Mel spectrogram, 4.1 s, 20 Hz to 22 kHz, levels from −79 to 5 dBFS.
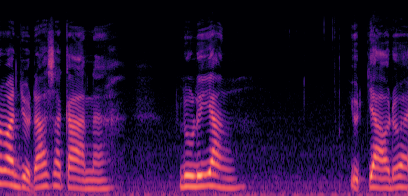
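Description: A short bit of speech, and there's nothing technically wrong to flag anywhere in it.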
